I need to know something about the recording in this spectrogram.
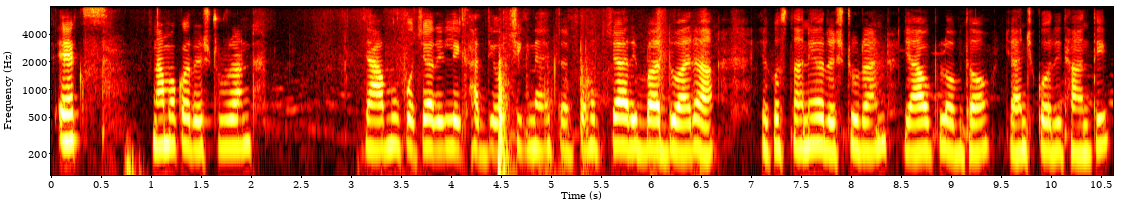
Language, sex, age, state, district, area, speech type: Odia, female, 30-45, Odisha, Koraput, urban, spontaneous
